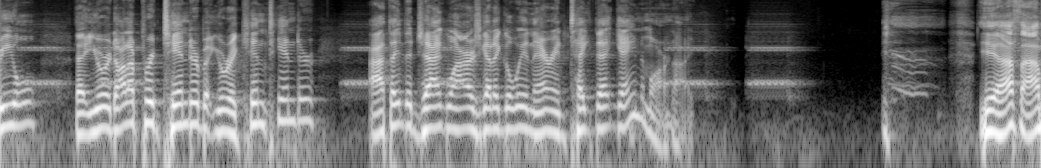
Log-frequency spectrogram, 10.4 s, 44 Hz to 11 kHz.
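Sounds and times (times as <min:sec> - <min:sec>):
telephone ringing: 0:00.0 - 0:01.1, 0:03.4 - 0:04.9, 0:06.6 - 0:08.1
speech: 0:00.0 - 0:07.0, 0:08.8 - 0:09.0, 0:09.8 - 0:10.4.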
